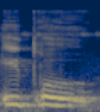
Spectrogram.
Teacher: تو کو ہم نے قلقلہ کے ساتھ موٹا پڑھا، کیونکہ تو حروف قلقلہ میں سے ہے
